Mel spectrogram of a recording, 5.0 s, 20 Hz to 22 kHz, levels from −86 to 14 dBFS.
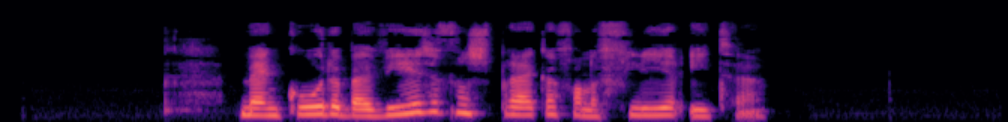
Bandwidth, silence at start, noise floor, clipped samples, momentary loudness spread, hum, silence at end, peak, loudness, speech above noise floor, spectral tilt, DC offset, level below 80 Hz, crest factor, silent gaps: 11.5 kHz; 1.2 s; -75 dBFS; under 0.1%; 12 LU; none; 1.2 s; -2 dBFS; -21 LUFS; 55 dB; -5.5 dB/octave; under 0.1%; -74 dBFS; 20 dB; none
